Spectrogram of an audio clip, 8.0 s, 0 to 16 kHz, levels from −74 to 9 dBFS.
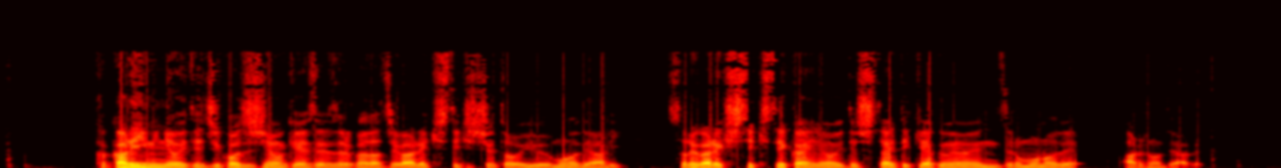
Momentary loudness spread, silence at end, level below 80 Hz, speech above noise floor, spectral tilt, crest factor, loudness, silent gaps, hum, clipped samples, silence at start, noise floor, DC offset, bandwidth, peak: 12 LU; 0.55 s; -46 dBFS; 42 dB; -5.5 dB/octave; 20 dB; -24 LUFS; none; none; under 0.1%; 0.6 s; -66 dBFS; under 0.1%; 11.5 kHz; -4 dBFS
